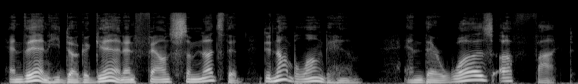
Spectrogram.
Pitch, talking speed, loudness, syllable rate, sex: 125 Hz, 205 wpm, -19 LUFS, 4.6 syllables/s, male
